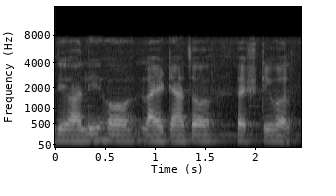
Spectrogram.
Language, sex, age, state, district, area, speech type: Goan Konkani, male, 18-30, Goa, Sanguem, rural, spontaneous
